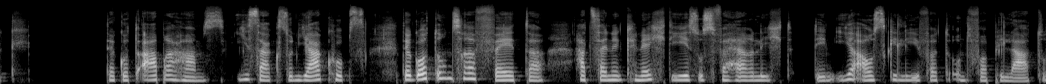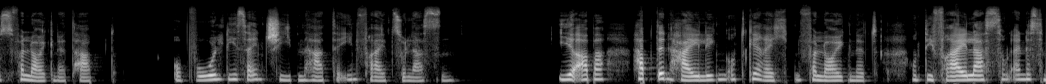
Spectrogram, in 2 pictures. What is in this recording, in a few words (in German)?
Lesung; oesterliche geschehnisse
